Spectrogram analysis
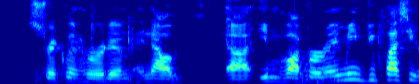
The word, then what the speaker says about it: Imavov: I'm pronouncing it correctly, Marcel. Imavov.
